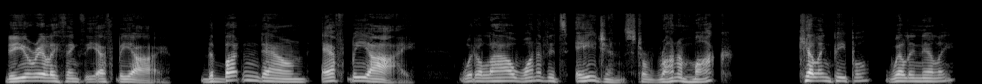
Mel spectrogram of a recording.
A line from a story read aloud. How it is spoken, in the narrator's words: She spoke calmly, her voice cool and rational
